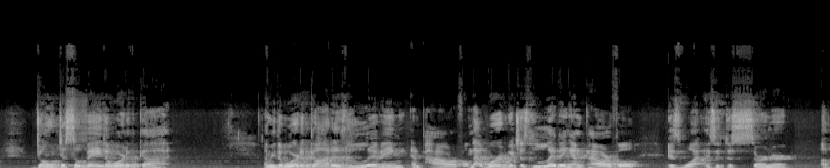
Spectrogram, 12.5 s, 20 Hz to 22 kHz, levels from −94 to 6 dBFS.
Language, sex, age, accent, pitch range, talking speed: English, male, 50-69, American, 110-155 Hz, 145 wpm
